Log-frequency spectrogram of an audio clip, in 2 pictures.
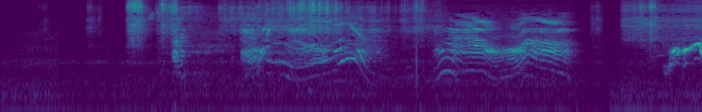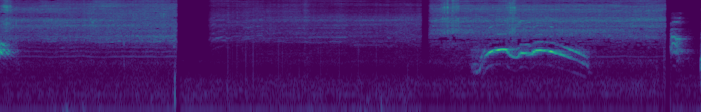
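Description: A robotic toy pet making electronic chirping calls: four warbling, rising-and-falling cries spread over several seconds, the last near the end.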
